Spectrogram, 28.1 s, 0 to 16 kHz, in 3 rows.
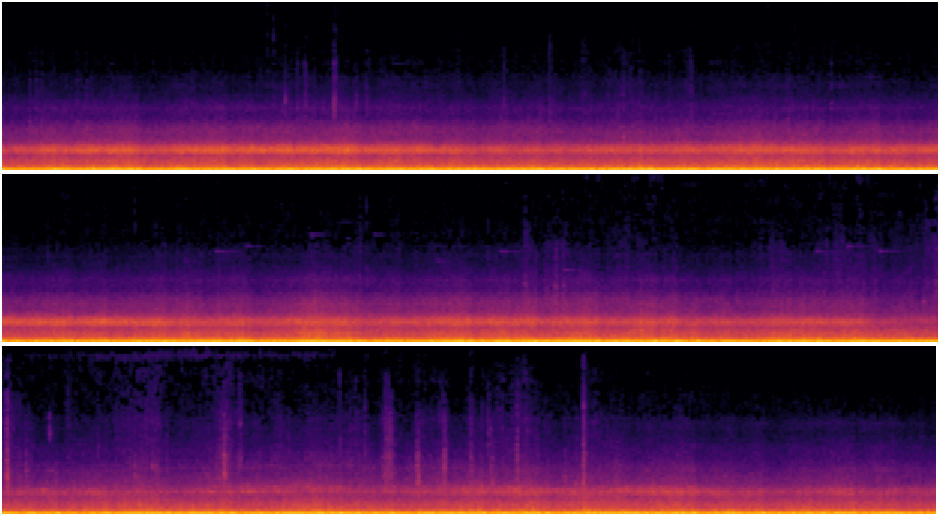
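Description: Cabin noise inside an N700S Shinkansen running at speed: a steady, loud low rumble and rush of wheels, running gear and air, with a constant higher hum over it.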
